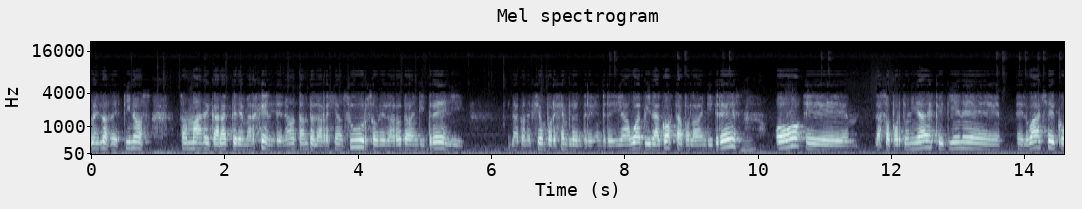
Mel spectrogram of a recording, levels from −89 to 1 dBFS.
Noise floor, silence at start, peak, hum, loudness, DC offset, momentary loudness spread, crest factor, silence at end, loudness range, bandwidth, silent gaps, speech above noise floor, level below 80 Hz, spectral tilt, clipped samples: -44 dBFS; 0 s; 0 dBFS; none; -18 LUFS; under 0.1%; 13 LU; 18 dB; 0 s; 5 LU; 8 kHz; none; 26 dB; -46 dBFS; -6.5 dB/octave; under 0.1%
